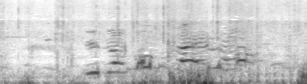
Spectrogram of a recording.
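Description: People's voices talking, over a low steady rumble.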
